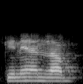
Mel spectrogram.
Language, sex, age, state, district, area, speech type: Bengali, male, 18-30, West Bengal, Purulia, rural, conversation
